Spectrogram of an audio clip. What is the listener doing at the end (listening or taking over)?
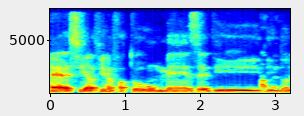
listening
